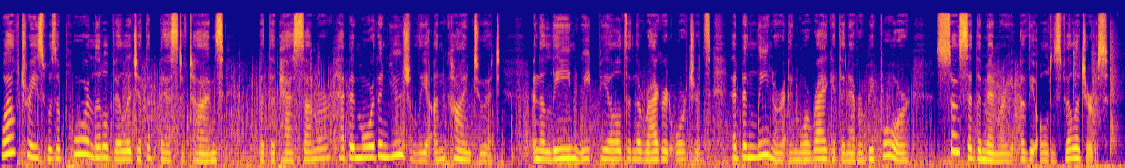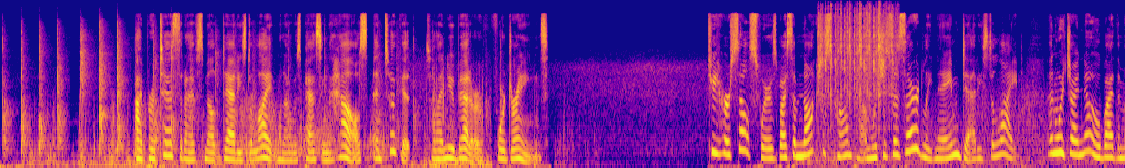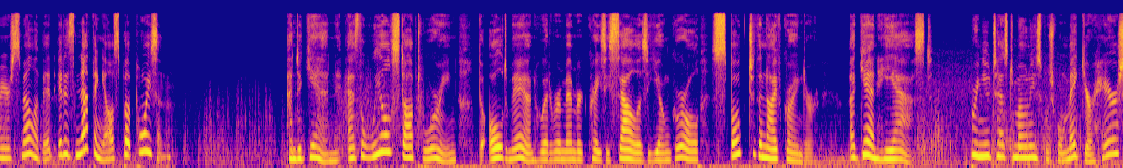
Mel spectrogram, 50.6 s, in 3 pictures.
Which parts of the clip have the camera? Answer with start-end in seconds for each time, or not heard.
29.1-30.4.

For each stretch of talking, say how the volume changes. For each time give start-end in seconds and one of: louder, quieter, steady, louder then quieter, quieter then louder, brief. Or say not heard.
0.0-16.8 steady
18.9-25.1 steady
27.4-36.3 steady
38.0-47.7 steady
48.3-50.5 brief.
